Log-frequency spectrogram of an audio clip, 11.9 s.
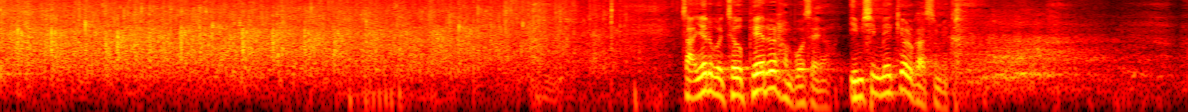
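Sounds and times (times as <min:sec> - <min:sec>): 
audience applauding: 0:00.0 - 0:06.7
speech: 0:06.8 - 0:09.7
laughter: 0:09.4 - 0:11.8.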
